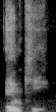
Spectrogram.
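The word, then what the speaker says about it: Encke: The tower meteors come from debris shed by comet Enki. That's spelled E N C K E which travels around the sun.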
